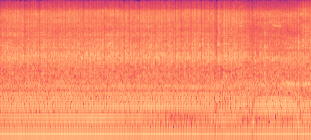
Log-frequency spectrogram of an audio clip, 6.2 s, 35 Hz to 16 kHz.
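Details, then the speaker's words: Sears Suburban loader with a 20 hp Briggs & Stratton Vanguard V-twin, limping back after plowing snow, smoke easing: loud, uneven lopsided running with missing pulses, firing on one cylinder, before a backfire and aluminum shards. "Not much for smoke now. Definitely running on one cylinder."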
